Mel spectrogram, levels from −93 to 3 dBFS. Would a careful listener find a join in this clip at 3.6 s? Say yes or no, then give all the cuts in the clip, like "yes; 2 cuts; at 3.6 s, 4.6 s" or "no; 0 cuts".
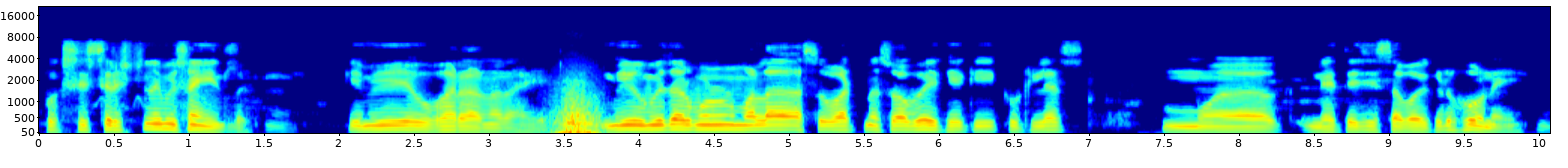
yes; 1 cut; at 3.6 s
